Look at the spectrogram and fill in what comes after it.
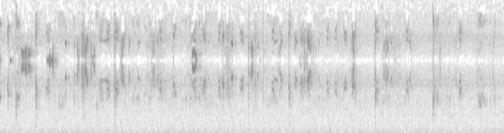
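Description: Faint, scattered high-pitched chirps of small birds, short and irregular, over a quiet outdoor background.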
